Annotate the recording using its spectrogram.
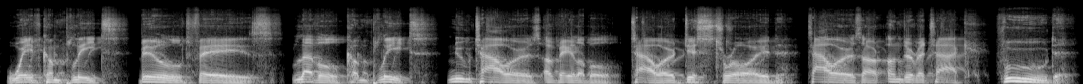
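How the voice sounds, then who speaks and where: An actor playing a bold, dramatic video game announcer, making theatrical, punchy calls. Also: male voice, low voice, fairly bright tone, roomy sound, distant mic, full character voice. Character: booming male arcade-style game announcer, bold and dramatic.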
